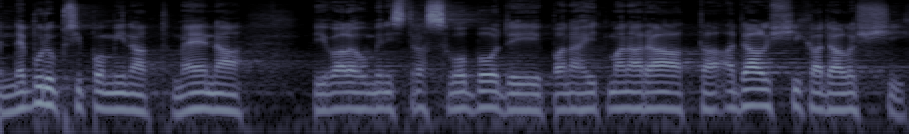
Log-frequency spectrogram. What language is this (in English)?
Czech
